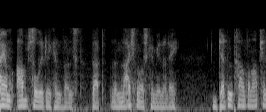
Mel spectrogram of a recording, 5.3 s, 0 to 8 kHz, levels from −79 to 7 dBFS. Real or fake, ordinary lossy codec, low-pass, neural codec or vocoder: fake; AAC, 16 kbps; 7.2 kHz; codec, 16 kHz, 6 kbps, DAC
